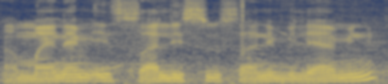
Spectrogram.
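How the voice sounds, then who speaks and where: A man's voice: mid-range voice, steady tone, very slow. A man from Nigeria, a student, politely giving a short interview with hesitant fillers. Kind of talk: interview comment. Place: outdoors at a crowded event. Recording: outdoor crowd noise.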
